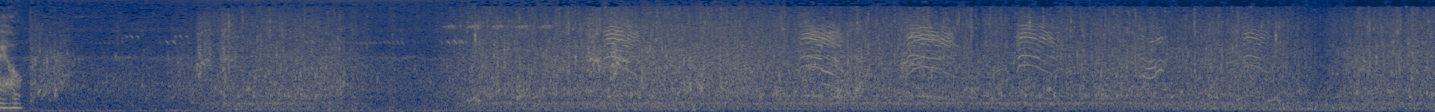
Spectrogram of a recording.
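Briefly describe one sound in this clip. Water splashes and laps as a boat is poled along.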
